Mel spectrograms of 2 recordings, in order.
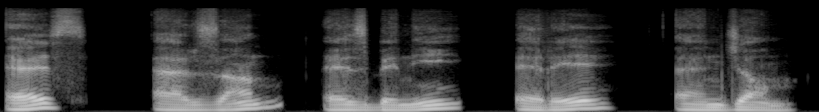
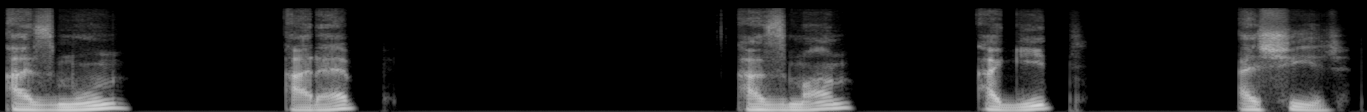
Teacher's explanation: E harfi Türkçe E gibi açık okunurken buna karşılık azmun, arep, azman, agit, aşir kelimelerinde ise E Arapçadaki ayn sesi gibi çıkarılır. Bu ses genellikle kelimelerin başında görülür. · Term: açık E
